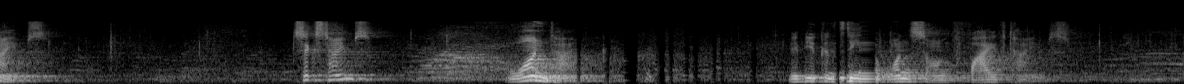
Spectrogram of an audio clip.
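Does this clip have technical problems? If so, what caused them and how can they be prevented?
Yes. Repeated packet loss (robotic sound) appears from 5.76 to 7.58 s, with about ten dropouts of up to 118 ms, and again from 8.35 to 8.78 s, where four dropouts of up to 122 ms conceal roughly half of that stretch. Each missing chunk was patched by extending the preceding sound, which gives a choppy sound with pieces missing.

On a spectrogram these patches show as smeared, repeated frame blocks below the 8 kHz ceiling, and the waveform shows abrupt joins between them. A steadier network connection and a larger jitter buffer would prevent it.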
